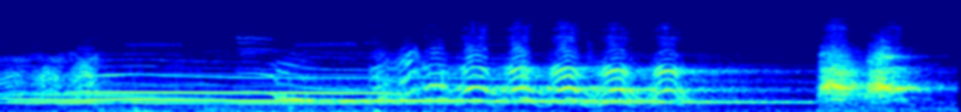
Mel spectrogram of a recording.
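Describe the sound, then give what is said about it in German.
Several wolves howl together in long, overlapping wavering tones, one voice sliding downward while others rise and pulse, a full chorus heard clearly with no talking. “Wie war die Entwicklung vom Wolf zum Hund?”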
